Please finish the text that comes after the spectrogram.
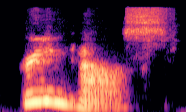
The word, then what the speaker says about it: greenhouse: first syllable stress but if you have an adjective plus a noun it's usually second syllable stress so if we had the word Greenhouse it's where they have plants right versus green house I might live in a green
